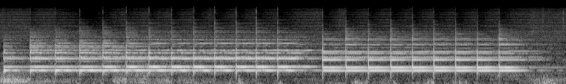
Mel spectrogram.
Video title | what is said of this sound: MÃ 13 / LỘC BÌNH MEN LAM VẼ TAY HOA SEN ĐẸP CAO 1M55 - GỐM BÁT TRÀNG - ĐỒ THỜ | âm thanh của cặp lục bình này âm thanh rất đanh trong và vang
